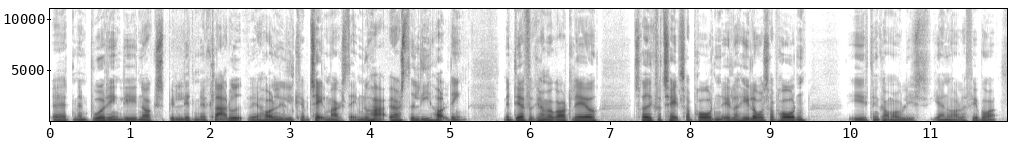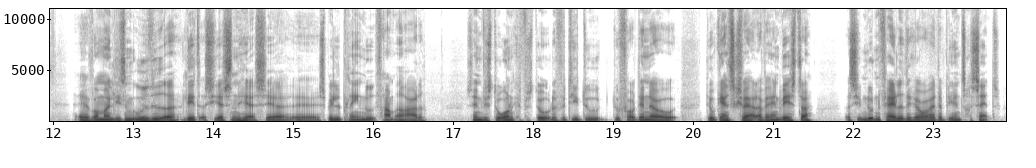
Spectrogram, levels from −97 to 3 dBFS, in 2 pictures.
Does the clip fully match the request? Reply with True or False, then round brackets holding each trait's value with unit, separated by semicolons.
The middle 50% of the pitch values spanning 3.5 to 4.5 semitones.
False (3.0 semitones)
